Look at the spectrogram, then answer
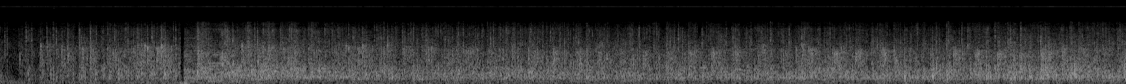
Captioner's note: applause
